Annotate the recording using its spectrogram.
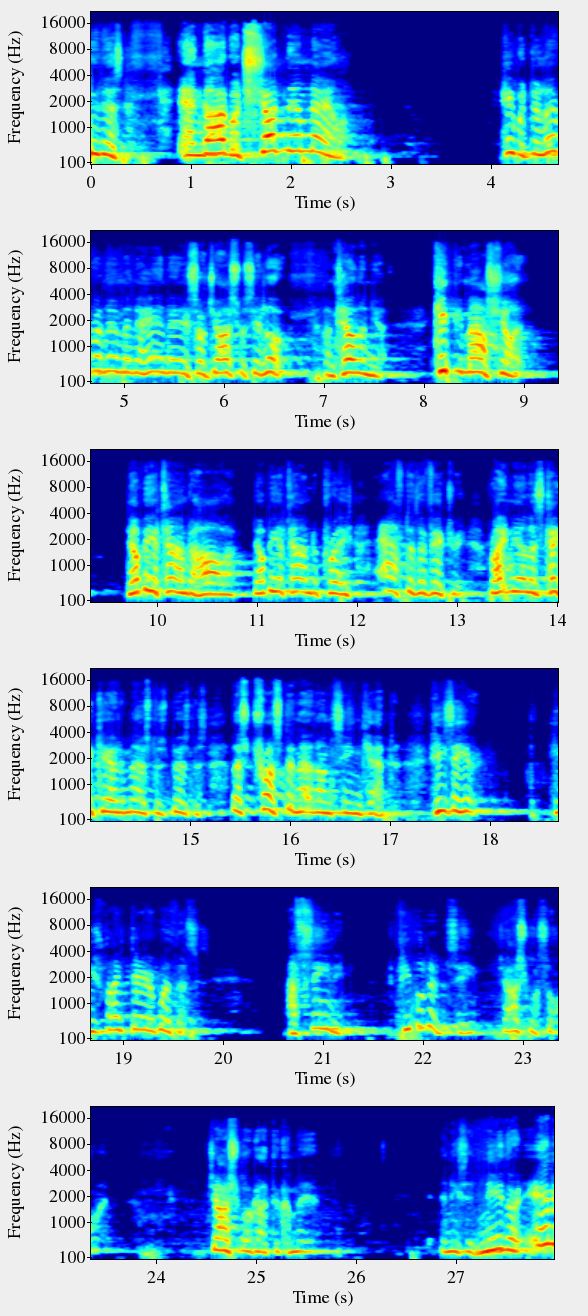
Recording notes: Sunday morning lecture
